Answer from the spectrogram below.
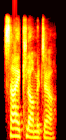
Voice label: "cyclometer", Indian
